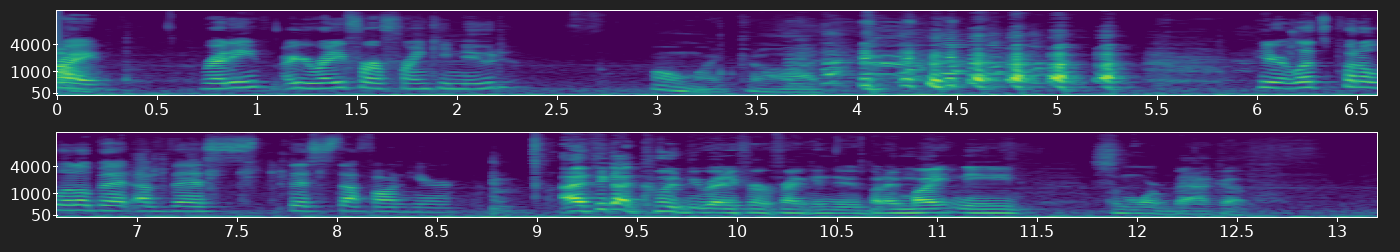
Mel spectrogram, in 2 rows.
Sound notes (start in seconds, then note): 3.6 all laughing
